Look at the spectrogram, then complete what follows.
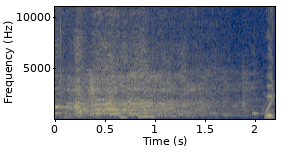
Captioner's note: laughter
